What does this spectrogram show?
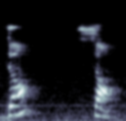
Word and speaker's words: dansant: Et nous, quand on le prononce, on s'arrête vraiment après le son en. Il n'y a pas de petite vague après.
